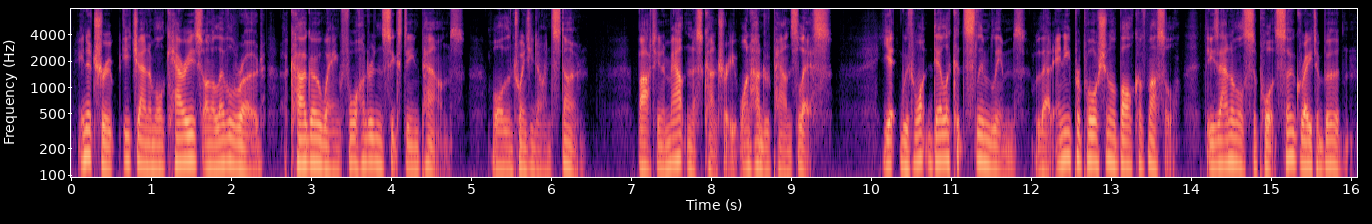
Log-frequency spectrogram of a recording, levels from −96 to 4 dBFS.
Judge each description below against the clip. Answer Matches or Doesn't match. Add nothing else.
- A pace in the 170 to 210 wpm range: Matches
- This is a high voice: Doesn't match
